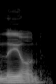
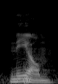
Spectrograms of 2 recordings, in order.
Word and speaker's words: NEOM: I love how you call it neon. You're putting an N on the end of that?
